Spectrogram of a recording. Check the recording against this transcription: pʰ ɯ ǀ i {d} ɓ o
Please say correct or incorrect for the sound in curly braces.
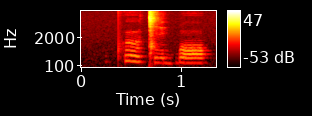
correct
